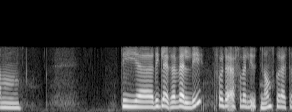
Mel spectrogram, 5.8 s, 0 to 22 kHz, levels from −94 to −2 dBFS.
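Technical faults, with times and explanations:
Nothing here counts as a technical fault: the speech comes over the usual G.711 telephone coding, so there's nothing above about 3.8 kHz, just as a normal phone line sounds.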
